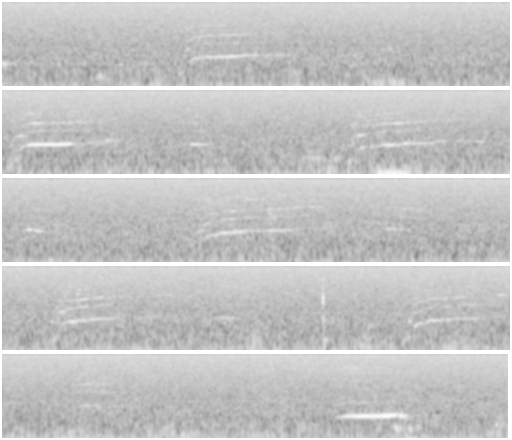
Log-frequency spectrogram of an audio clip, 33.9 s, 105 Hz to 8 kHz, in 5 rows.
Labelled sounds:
2.7	3.4	humpback whale, 1.3 to 1.6 kHz
7.1	7.4	humpback whale, 1.3 to 1.5 kHz
7.7	8.0	humpback whale, 1.5 to 1.6 kHz
11.7	12.2	humpback whale, 1.3 to 1.5 kHz
21.2	21.5	humpback whale, 0.83 to 1.0 kHz
26.0	26.7	humpback whale, 1.0 to 1.6 kHz
28.1	28.4	humpback whale, 1.6 to 1.8 kHz

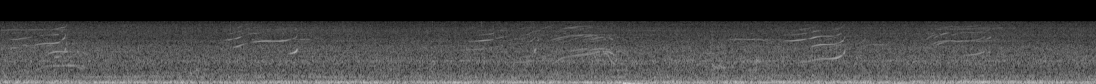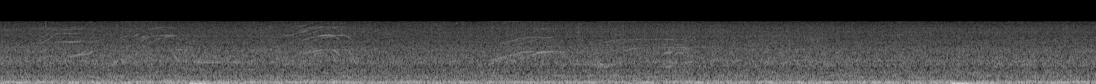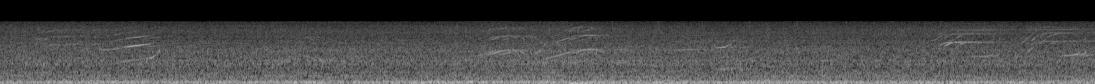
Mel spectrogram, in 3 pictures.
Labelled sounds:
0.0	0.8	killer whale, southern resident, 0.83 to 5.8 kHz
2.1	3.1	killer whale, southern resident, 1.6 to 5.8 kHz
4.6	5.1	killer whale, southern resident, 2.0 to 5.0 kHz
7.3	8.5	killer whale, southern resident, 1.2 to 5.3 kHz
9.2	10.0	killer whale, southern resident, 1.5 to 6.2 kHz
11.4	11.9	killer whale, southern resident, 1.4 to 5.7 kHz
13.8	14.5	killer whale, southern resident, 1.6 to 6.4 kHz
15.9	16.6	killer whale, southern resident, 1.2 to 4.0 kHz
16.9	17.9	killer whale, southern resident, 0.82 to 7.8 kHz
22.2	23.5	killer whale, southern resident, 1.2 to 5.0 kHz
26.7	28.0	killer whale, southern resident, 0.99 to 6.0 kHz
31.2	32.8	killer whale, southern resident, 1.4 to 5.8 kHz

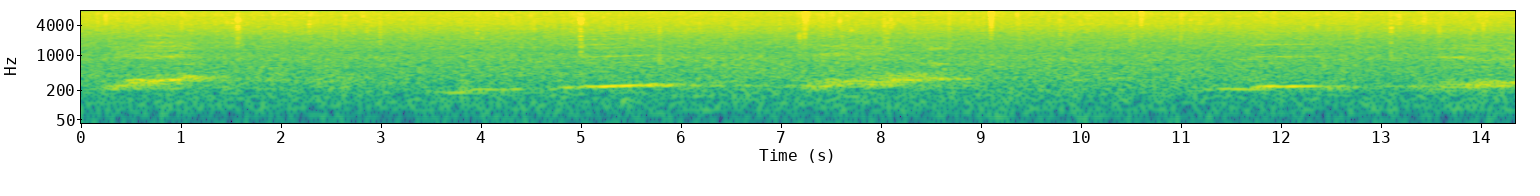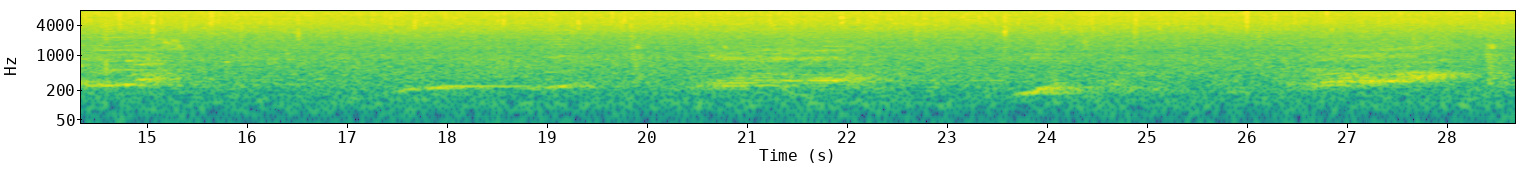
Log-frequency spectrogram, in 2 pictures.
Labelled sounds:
0.8	1.0	humpback whale, 0.91 to 1.1 kHz
11.7	12.0	humpback whale, 1.6 to 1.7 kHz
14.5	14.8	humpback whale, 1.2 to 2.4 kHz
15.1	15.4	humpback whale, 1.7 to 2.2 kHz
20.7	21.0	humpback whale, 0.78 to 1.0 kHz
27.0	27.3	humpback whale, 0.88 to 1.1 kHz

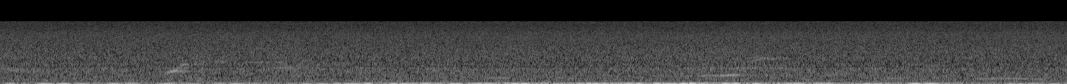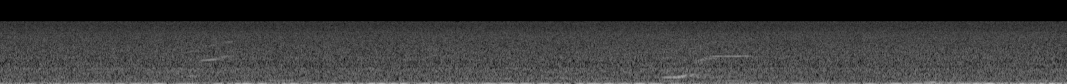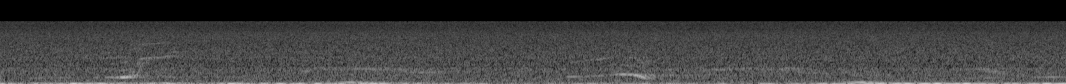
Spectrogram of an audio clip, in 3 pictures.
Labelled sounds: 7.5	7.8	humpback whale, 1.0 to 1.3 kHz
17.6	18.2	humpback whale, 0.99 to 1.5 kHz
22.4	23.2	humpback whale, 1.1 to 2.7 kHz

